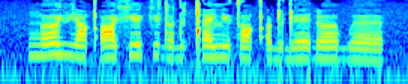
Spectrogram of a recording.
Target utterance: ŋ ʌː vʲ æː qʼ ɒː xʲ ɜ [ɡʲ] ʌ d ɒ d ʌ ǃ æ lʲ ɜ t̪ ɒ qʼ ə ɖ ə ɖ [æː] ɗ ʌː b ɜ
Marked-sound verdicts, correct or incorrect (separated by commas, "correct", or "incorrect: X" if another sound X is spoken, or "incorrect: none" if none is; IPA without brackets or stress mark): incorrect: kʲ, incorrect: ɛː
